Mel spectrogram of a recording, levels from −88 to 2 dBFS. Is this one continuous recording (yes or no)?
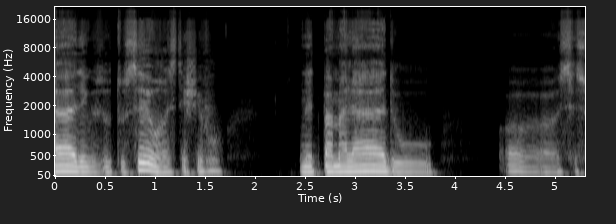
yes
